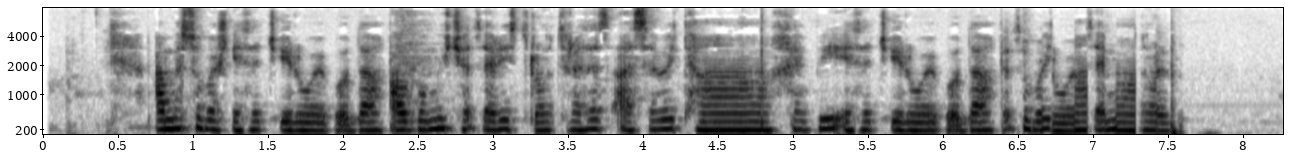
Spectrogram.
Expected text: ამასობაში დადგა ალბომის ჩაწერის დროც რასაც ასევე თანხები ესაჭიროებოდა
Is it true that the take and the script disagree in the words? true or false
true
